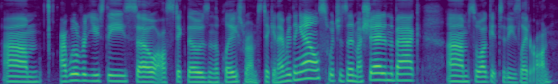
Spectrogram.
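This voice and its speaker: A young woman, a little hoarse from a cold, casually narrating her own renovation footage with chatty asides. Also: on the low side, moderate pace, no echo, clean studio sound. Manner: chatty, relaxed, with frequent "um" asides. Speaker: DIY renovation vlogger.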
